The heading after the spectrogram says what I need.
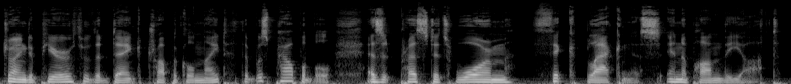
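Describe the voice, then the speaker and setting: A man's voice: fairly low pitch, measured pace, darkish tone, no echo. A man reading scripted story narration in a dramatic audiobook style.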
